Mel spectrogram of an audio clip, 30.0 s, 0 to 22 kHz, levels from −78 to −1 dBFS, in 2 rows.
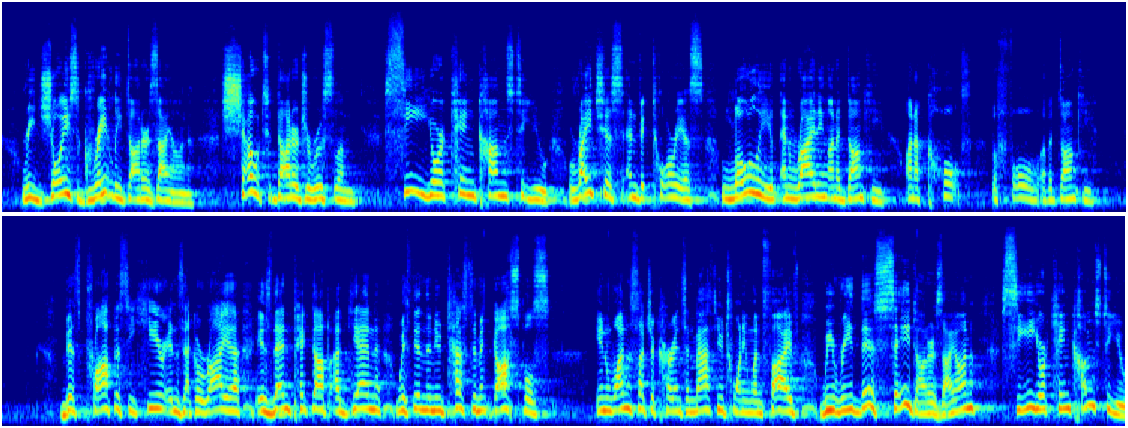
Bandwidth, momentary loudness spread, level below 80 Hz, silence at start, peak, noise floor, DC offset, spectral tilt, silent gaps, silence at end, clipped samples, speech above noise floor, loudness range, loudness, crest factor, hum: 16.5 kHz; 10 LU; -74 dBFS; 0.25 s; -10 dBFS; -61 dBFS; under 0.1%; -6 dB/octave; none; 0 s; under 0.1%; 33 dB; 6 LU; -28 LUFS; 18 dB; none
